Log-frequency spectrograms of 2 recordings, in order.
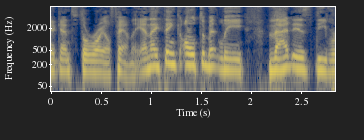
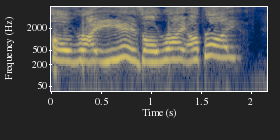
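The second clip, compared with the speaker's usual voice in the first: very high bad Australian accent. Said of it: "that was your accent time".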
